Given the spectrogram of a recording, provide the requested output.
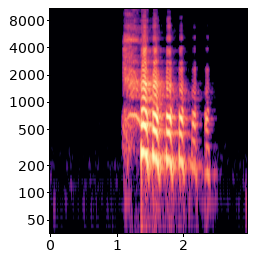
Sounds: Laughter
